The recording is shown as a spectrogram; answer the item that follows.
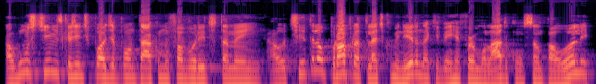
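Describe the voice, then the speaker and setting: A man with a Brazilian Portuguese accent, co-hosting a podcast in casual sports chat, opinionated and hesitant with frequent filler pauses. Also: fairly high pitch, expressive, a bit bright, highs cut off. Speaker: podcast co-host.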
